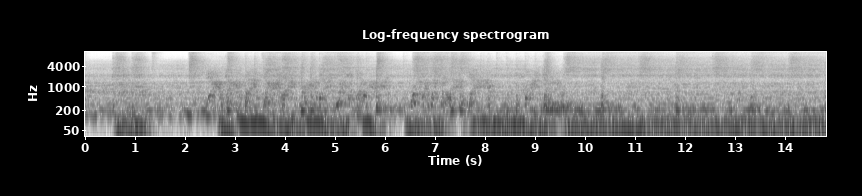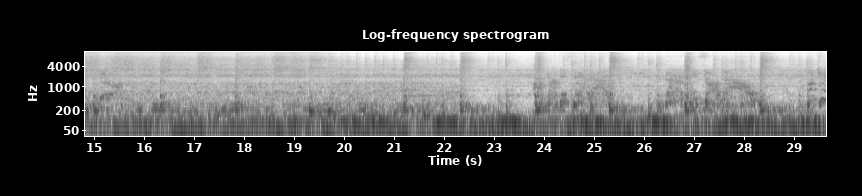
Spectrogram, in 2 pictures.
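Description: Metalcore band playing live, with heavy distorted guitars, bass, drum kit and vocals. The full low end of the band comes in about two and a half seconds in.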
